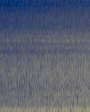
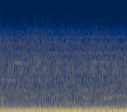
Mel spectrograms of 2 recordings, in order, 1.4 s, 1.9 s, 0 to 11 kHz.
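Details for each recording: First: Ford F-250 7.3 Powerstroke diesel, warm, in park, during the cylinder contribution self-test: loud clatter at idle with an uneven low pulse; code P0263 on cylinder one suggests a weak injector, not definitive; truck has a miss and shudder. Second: Ford F-250 7.3 Powerstroke diesel after fuel injector replacement for a miss, at operating temperature after 20–30 minutes idling, driving: steady low rumble without knocks or misses; normal running.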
